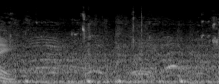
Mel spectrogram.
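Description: Basketball being dribbled on a hardwood court during live play, with faint voices in the arena.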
